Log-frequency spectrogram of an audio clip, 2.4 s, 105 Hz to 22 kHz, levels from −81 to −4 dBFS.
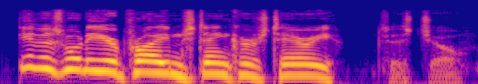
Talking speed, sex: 250 wpm, male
